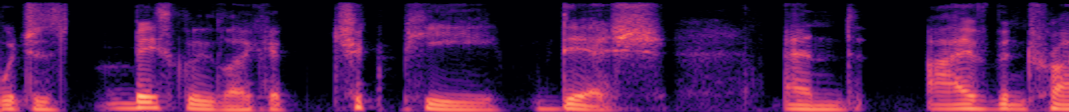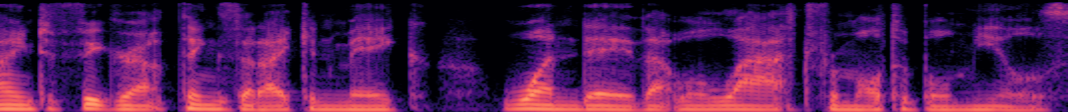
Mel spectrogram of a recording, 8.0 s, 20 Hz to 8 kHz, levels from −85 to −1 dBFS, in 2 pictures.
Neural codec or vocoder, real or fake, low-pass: none; real; 7.2 kHz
